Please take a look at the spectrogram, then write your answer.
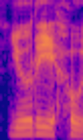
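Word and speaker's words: يُرِيحُ: Kan yarihu itu harusnya ya, yurihu itu. Salah harokat. Fa innahu yurihul aqla wa yuksibuhu nasyatan. Baik. Kok bisa tahu Ustaz kalau itu salah? Nanti antum kalau udah belajar shorof, ngerti itu bacanya harusnya yurih.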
